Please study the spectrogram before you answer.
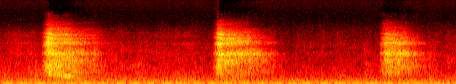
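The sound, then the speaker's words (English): Deep, full breaths taken and let out, heard as three airy, breathy rushes spaced evenly apart. Each starts abruptly and fades, over a steady low hum. “What I've discovered is that if I take a good full breath of air and exhale,”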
